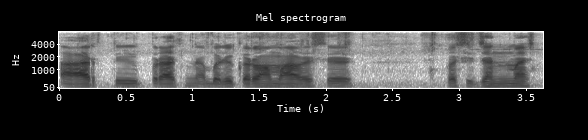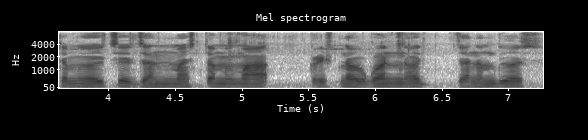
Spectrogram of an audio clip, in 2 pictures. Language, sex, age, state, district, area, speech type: Gujarati, male, 18-30, Gujarat, Narmada, rural, spontaneous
